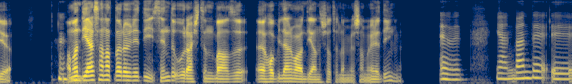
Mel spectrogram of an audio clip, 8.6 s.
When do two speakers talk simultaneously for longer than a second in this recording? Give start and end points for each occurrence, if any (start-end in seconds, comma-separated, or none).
none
